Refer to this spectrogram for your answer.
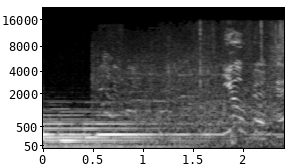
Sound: distant chatter

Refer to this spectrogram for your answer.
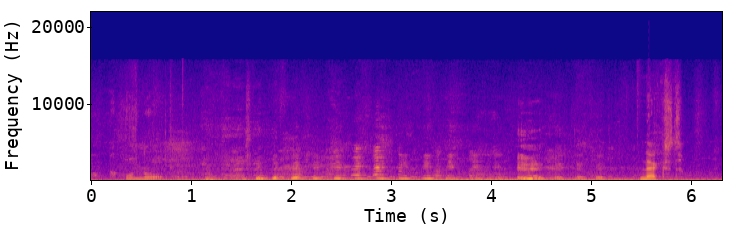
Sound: laughter

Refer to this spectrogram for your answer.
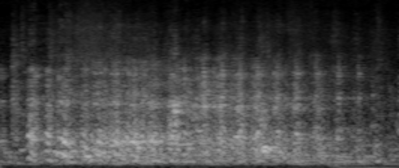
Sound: audience laughing

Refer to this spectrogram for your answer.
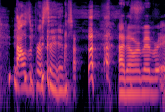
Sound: laughter

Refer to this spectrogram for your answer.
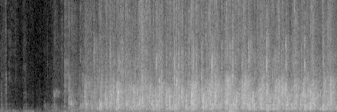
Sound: applause

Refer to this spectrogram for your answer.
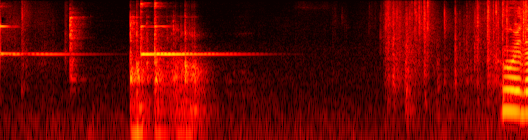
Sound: glasses clinking

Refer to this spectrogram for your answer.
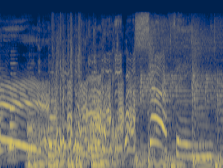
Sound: all laughing

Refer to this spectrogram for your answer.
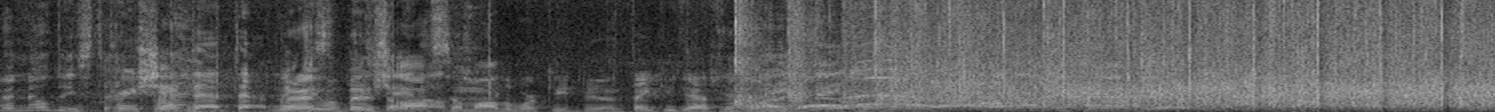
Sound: applause

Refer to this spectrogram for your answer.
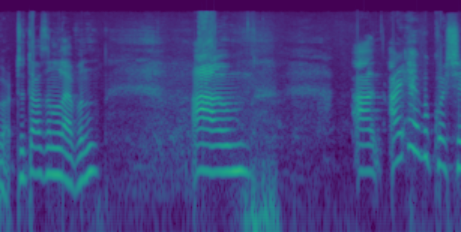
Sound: laughing

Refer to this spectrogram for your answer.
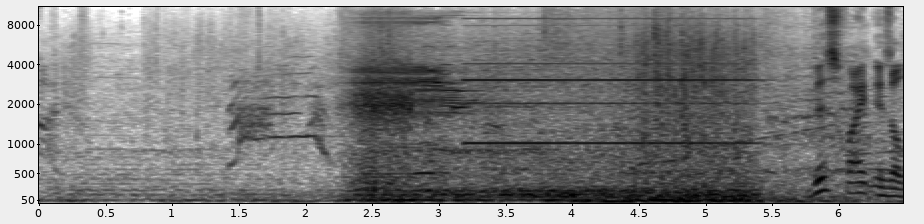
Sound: Kendra screams, flatlines

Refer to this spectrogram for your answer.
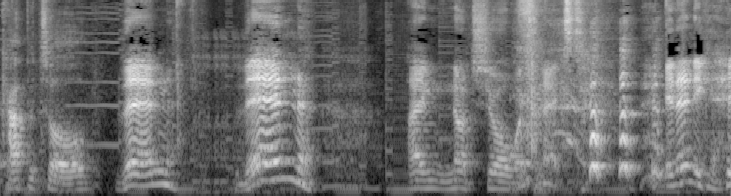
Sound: laughs

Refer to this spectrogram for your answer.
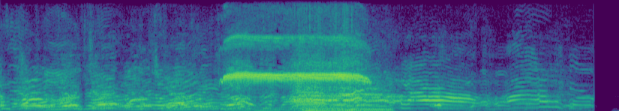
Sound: whistles

